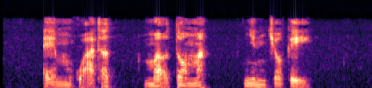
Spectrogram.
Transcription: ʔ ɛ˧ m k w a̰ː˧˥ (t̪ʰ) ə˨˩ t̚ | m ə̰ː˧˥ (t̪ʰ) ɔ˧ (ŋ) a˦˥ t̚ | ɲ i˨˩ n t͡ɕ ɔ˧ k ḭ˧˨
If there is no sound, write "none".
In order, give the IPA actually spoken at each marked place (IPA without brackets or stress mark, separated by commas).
t̪ʰ, t̪, m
